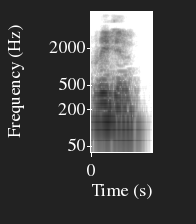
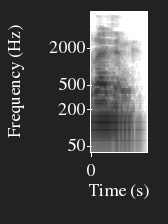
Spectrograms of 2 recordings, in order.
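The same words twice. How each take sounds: First: It is pronounced as the everyday word. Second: It is pronounced as the town name. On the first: A speech program misread the town name. The speaker calls it wrong. "it will tell you reading" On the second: It names the town. The speaker calls it right. "this town called Reading"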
